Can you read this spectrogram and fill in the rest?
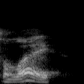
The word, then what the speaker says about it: Saleh: You know what was odd about the way that was handled was after the game, Jets coach Robert Saleh, I guess that's how you pronounce it.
